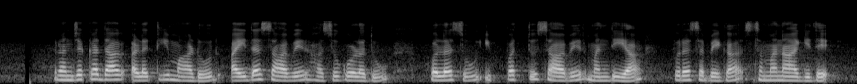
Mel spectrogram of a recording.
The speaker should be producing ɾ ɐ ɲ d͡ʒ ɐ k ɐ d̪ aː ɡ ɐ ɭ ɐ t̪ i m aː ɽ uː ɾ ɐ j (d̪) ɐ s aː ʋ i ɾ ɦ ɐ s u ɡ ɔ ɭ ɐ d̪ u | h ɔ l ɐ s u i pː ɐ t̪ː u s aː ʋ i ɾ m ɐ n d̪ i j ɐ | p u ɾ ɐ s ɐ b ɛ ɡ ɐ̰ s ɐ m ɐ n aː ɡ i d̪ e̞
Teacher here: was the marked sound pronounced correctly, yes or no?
yes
